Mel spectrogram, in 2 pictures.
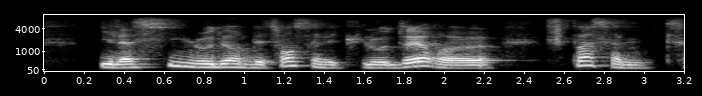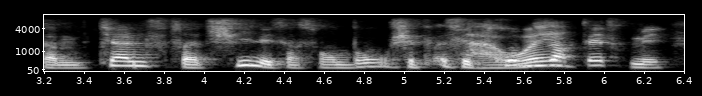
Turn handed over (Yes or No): No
